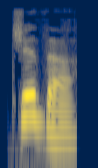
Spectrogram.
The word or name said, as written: githa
